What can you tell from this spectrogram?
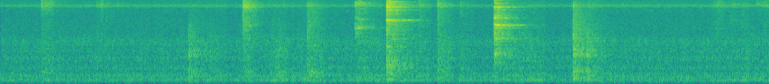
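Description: Several sharp clinks and knocks of dishes and kitchen utensils, a second or so apart, the loudest a few seconds in, over a steady background hiss.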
